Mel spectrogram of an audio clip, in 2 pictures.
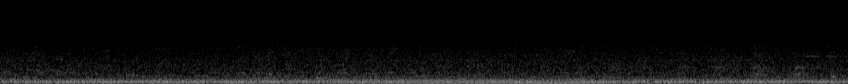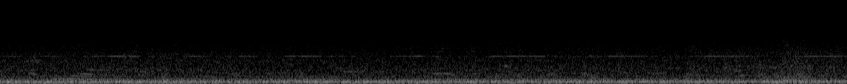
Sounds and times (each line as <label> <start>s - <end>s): People 6.9s - 16.9s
